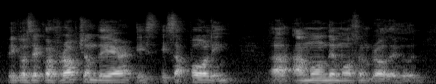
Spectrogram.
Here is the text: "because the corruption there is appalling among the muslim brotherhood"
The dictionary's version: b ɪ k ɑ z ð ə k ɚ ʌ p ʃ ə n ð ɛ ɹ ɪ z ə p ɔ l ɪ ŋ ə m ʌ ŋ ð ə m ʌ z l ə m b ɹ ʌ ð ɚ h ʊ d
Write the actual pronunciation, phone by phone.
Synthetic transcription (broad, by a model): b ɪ k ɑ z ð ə k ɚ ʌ p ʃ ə n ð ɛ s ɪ s ə p ɔ l ɪ ŋ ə m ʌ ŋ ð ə m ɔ s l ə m b ɹ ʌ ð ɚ h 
